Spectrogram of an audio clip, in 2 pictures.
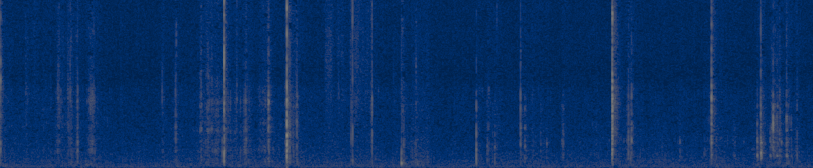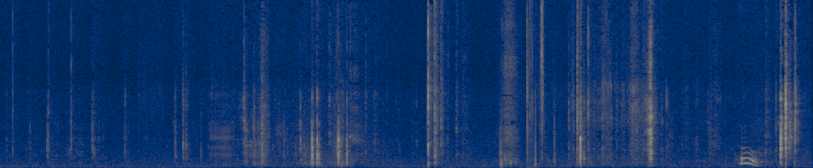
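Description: Small scissors snipping and clear plastic packaging crinkling as rubber bands and plastic ties are cut from a doll's hair. Scattered sharp clicks and snips, busier in the second half.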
